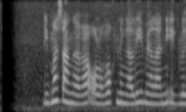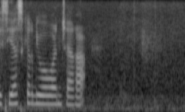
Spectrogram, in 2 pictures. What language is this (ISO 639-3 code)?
sun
